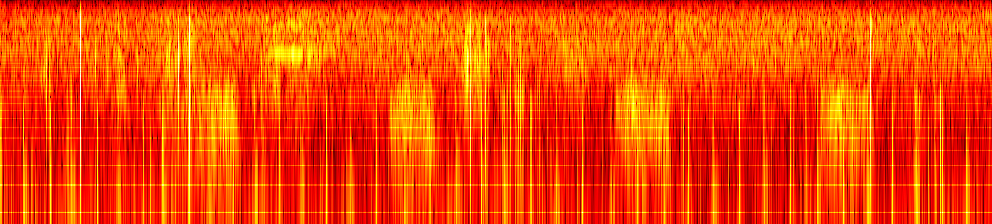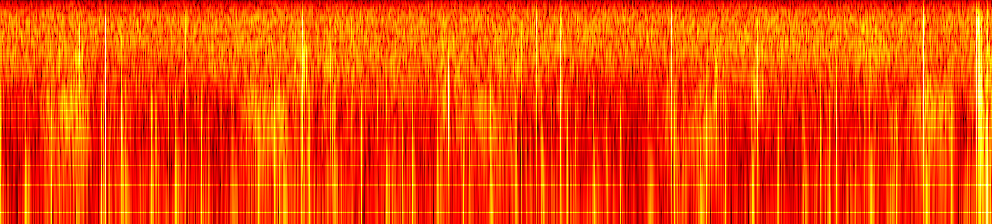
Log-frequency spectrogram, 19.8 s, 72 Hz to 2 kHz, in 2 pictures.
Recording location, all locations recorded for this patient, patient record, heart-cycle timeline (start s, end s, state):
mitral valve (MV)
aortic valve (AV)+pulmonary valve (PV)+tricuspid valve (TV)+mitral valve (MV)
#Age: Child
#Sex: Female
#Height: 113.0 cm
#Weight: 22.5 kg
#Pregnancy status: False
#Murmur: Absent
#Murmur locations: nan
#Most audible location: nan
#Systolic murmur timing: nan
#Systolic murmur shape: nan
#Systolic murmur grading: nan
#Systolic murmur pitch: nan
#Systolic murmur quality: nan
#Diastolic murmur timing: nan
#Diastolic murmur shape: nan
#Diastolic murmur grading: nan
#Diastolic murmur pitch: nan
#Diastolic murmur quality: nan
#Outcome: Normal
#Campaign: 2015 screening campaign
0.00	5.70	unannotated
5.70	5.78	systole
5.78	5.88	S2
5.88	6.06	diastole
6.06	6.18	S1
6.18	6.26	systole
6.26	6.40	S2
6.40	6.56	diastole
6.56	6.72	S1
6.72	6.84	systole
6.84	6.94	S2
6.94	7.10	diastole
7.10	7.22	S1
7.22	7.38	systole
7.38	7.46	S2
7.46	7.62	diastole
7.62	7.72	S1
7.72	7.86	systole
7.86	7.96	S2
7.96	8.14	diastole
8.14	8.26	S1
8.26	8.36	systole
8.36	8.50	S2
8.50	8.64	diastole
8.64	8.76	S1
8.76	8.88	systole
8.88	8.98	S2
8.98	9.12	diastole
9.12	9.24	S1
9.24	9.34	systole
9.34	9.48	S2
9.48	9.66	diastole
9.66	9.74	S1
9.74	9.88	systole
9.88	9.98	S2
9.98	10.16	diastole
10.16	10.26	S1
10.26	10.40	systole
10.40	10.50	S2
10.50	10.62	diastole
10.62	10.80	S1
10.80	10.88	systole
10.88	10.96	S2
10.96	11.12	diastole
11.12	11.26	S1
11.26	11.40	systole
11.40	11.54	S2
11.54	11.66	diastole
11.66	11.78	S1
11.78	11.90	systole
11.90	12.02	S2
12.02	12.22	diastole
12.22	12.32	S1
12.32	12.46	systole
12.46	12.60	S2
12.60	12.74	diastole
12.74	12.84	S1
12.84	12.96	systole
12.96	13.08	S2
13.08	13.22	diastole
13.22	13.36	S1
13.36	13.48	systole
13.48	13.60	S2
13.60	13.76	diastole
13.76	13.88	S1
13.88	14.02	systole
14.02	14.12	S2
14.12	14.30	diastole
14.30	14.38	S1
14.38	14.50	systole
14.50	14.62	S2
14.62	14.80	diastole
14.80	14.92	S1
14.92	15.04	systole
15.04	15.14	S2
15.14	15.32	diastole
15.32	15.42	S1
15.42	15.50	systole
15.50	15.64	S2
15.64	15.82	diastole
15.82	15.94	S1
15.94	16.08	systole
16.08	16.18	S2
16.18	16.38	diastole
16.38	16.48	S1
16.48	16.64	systole
16.64	16.74	S2
16.74	16.90	diastole
16.90	17.04	S1
17.04	17.14	systole
17.14	17.24	S2
17.24	17.42	diastole
17.42	17.54	S1
17.54	17.70	systole
17.70	17.78	S2
17.78	17.94	diastole
17.94	18.02	S1
18.02	18.20	systole
18.20	18.34	S2
18.34	18.42	diastole
18.42	19.84	unannotated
